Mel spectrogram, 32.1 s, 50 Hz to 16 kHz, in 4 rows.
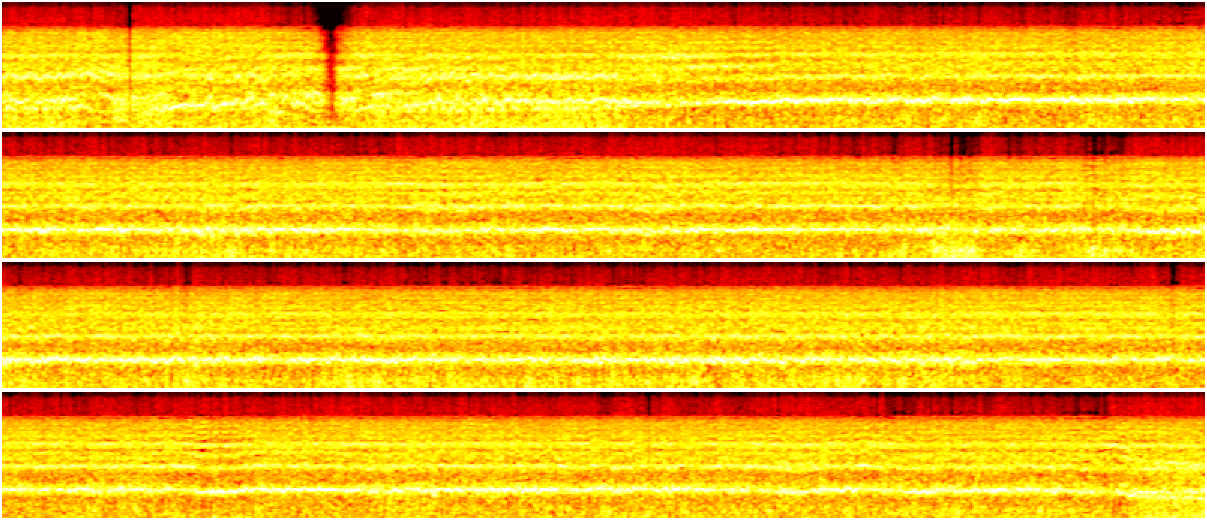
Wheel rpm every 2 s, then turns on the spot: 130, 140, 210, 230, 230, 230, 230, 230, 220, 230, 230, 230, 230, 230, 230, 220.
none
